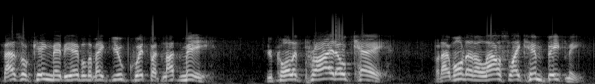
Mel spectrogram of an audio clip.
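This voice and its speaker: An actor playing a bitter, stubborn, overworked scriptwriter in 1940s radio drama style, intense and brooding. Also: male voice, high voice, brisk, close to an everyday voice. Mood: angry defiance. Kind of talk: 1940s radio acting with first-person narration. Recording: dull 1940s radio recording.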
